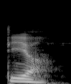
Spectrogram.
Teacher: Das T ist normalerweise in der schwäbischen Mundart ein D, nur für U wird es zu T.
